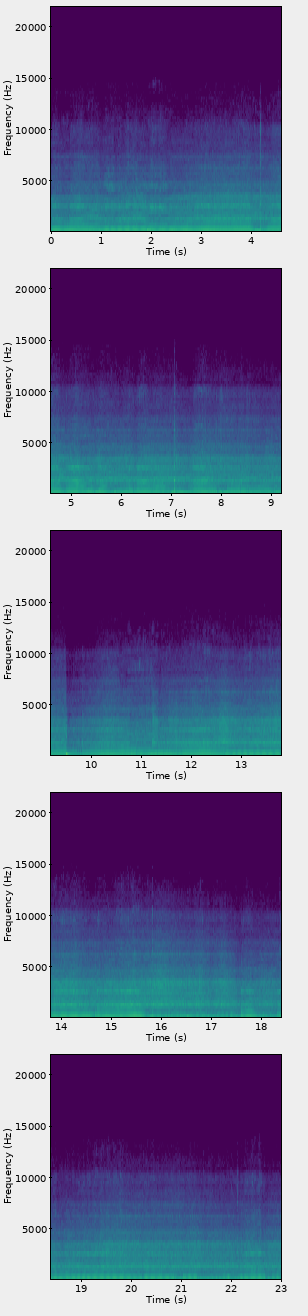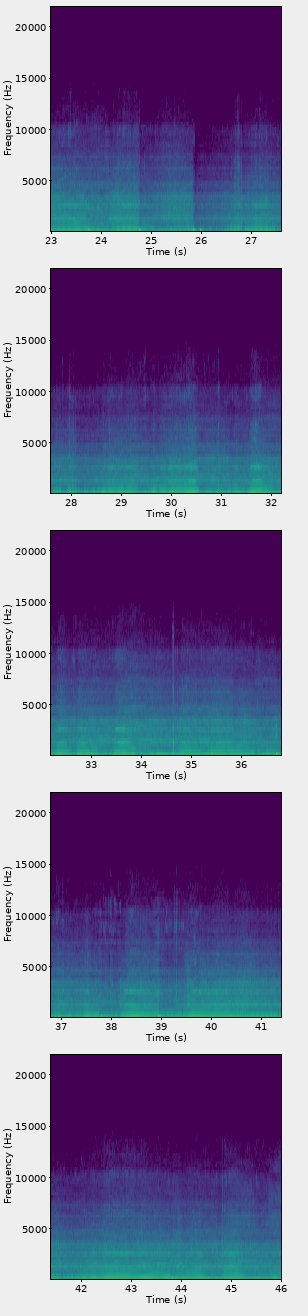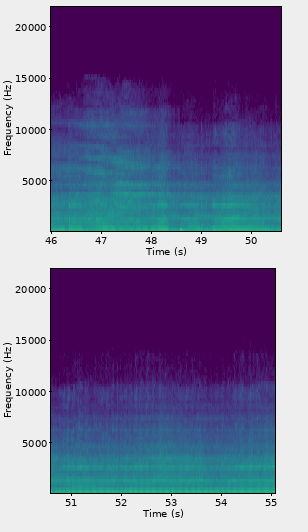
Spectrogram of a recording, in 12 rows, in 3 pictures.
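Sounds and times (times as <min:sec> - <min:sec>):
motorcycle engine running hard: 0:00.0 - 0:55.0
wind rushing over microphone: 0:42.6 - 0:51.0.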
